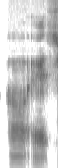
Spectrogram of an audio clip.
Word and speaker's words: Hours: from the album called Hours. Hours. Funny how the H is silent.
